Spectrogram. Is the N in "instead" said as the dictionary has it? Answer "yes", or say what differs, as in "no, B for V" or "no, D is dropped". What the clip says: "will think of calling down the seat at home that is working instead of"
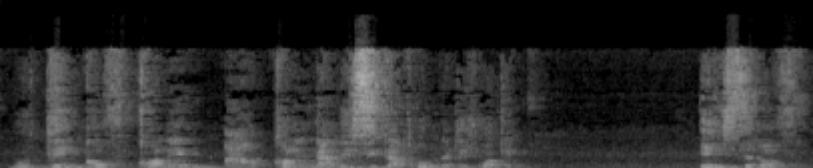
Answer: yes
